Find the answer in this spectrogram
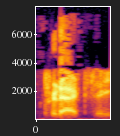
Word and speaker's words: Pradaxa: Proxada, something like Pradaxa. Pradaxa, yeah. Pradaxa.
